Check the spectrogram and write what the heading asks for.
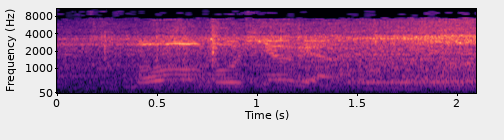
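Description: Street traffic, with scooters and cars passing, picked up by a car's dashcam microphone: a steady rushing noise that grows louder toward the end, with a brief muffled voice about half a second in.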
